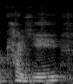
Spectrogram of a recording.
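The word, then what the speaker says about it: Cailler: buy some chocolate bars i would go for caje because it is really creamy it's spelled c-a-i-l-l-e-r but unfortunately you have to come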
